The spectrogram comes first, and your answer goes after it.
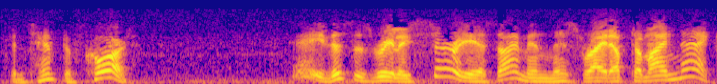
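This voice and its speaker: A man's voice: fairly high pitch, very animated, moderate pace. An actor playing an anxious but earnest man in his twenties in debt, in a 1950s radio drama style, hesitant and exclamatory when troubled. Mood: alarmed, resolute. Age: 20s. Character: worried young debtor and husband, twenty-six, anxious but earnest. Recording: dull, noisy 1950s radio recording.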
